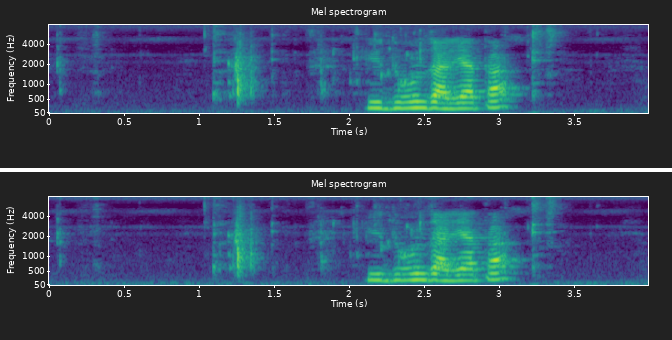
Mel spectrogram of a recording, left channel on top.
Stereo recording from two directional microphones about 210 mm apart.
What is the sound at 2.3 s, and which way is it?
Speech, 10° left (ahead or behind).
